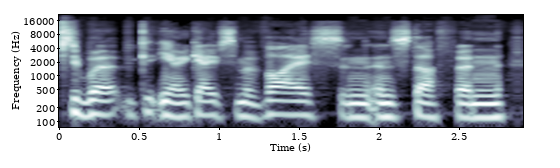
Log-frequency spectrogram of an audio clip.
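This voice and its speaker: A man's voice: medium pitch, little pitch movement, moderate pace, darkish tone, no room sound. A man with a southern English accent chatting casually as a musician being interviewed, rambling and self-deprecating. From southern England, UK. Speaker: interview guest, band musician. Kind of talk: casual chat.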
